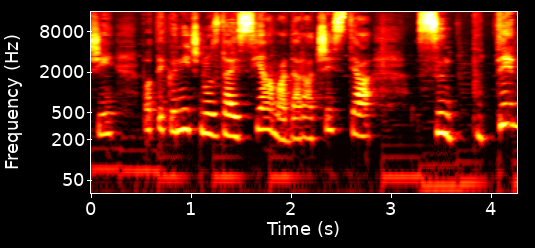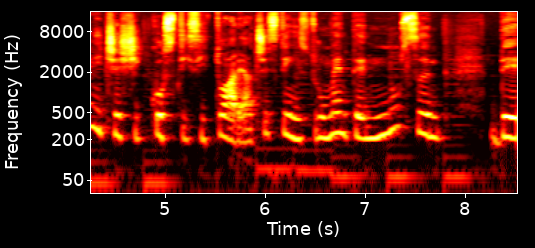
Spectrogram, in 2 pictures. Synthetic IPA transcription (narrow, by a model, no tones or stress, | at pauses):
ʃi | poat̪e̞kənit͡ʃʲnusd̪ajsjamad̪aɾat͡ʃe̞st̪ea | sɨnt̪put̪e̞rnit͡ʃe̞ʃiko̞st̪isit̪oaɾe̞̰a̰t͡ʃe̞st̪e̞inst̪ɾume̞nt̪e̞nusɨnt̪ | d̪e̞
